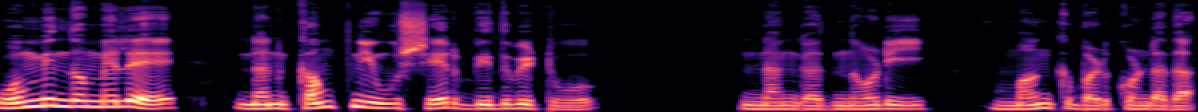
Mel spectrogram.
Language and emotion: Kannada, sad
